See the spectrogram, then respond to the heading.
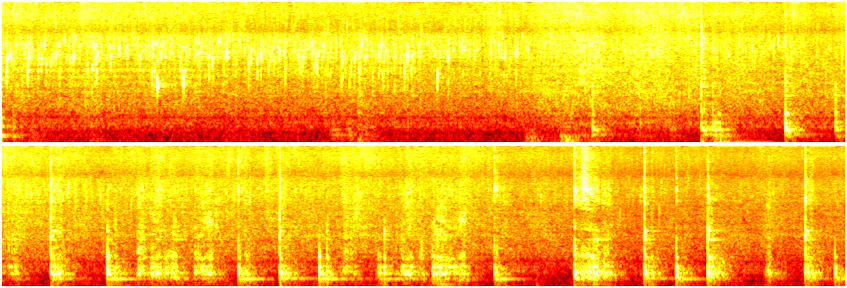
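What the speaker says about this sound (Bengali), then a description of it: "তেলটা একটু গরম হওয়ার পর আমি তেজপাতা ধুইয়ে ভালোভাবে আমি এখন রসুন দিয়ে দিব" Garlic and washed bay leaves fry in hot oil in a wok, giving a steady close sizzle that turns to sharper crackles and scattered clinks and scrapes of stirring in the second half, with no voices.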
